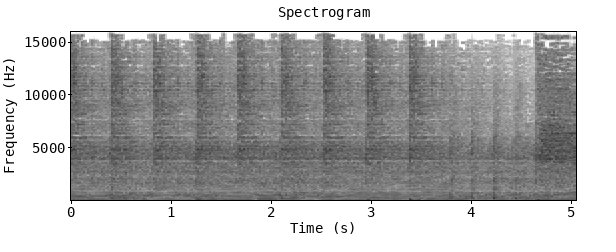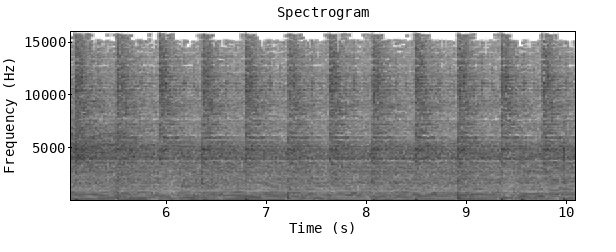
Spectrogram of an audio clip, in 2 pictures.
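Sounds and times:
drum beat with cymbals: 0:00.0 - 0:10.0
electric guitar and bass chords: 0:00.0 - 0:10.0.

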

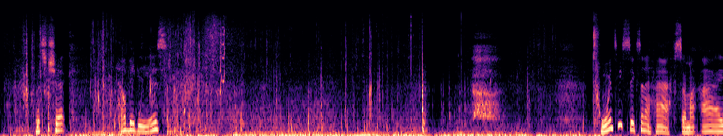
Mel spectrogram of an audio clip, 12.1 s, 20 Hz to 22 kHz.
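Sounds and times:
water splashing: 0:00.0 - 0:04.0
knocks and clatter on kayak hull: 0:00.0 - 0:07.9
wind rumble on microphone: 0:00.0 - 0:12.0.

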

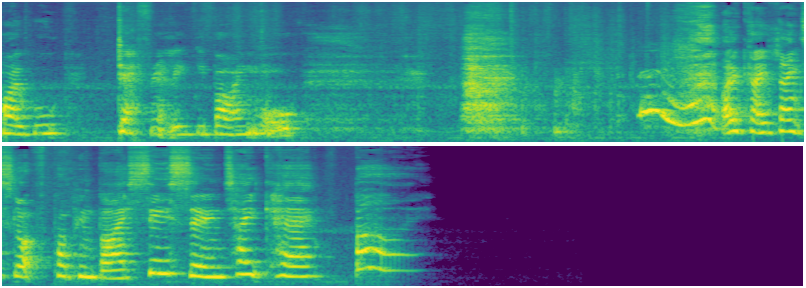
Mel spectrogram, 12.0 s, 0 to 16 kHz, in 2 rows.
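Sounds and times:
voice: 0:00.0 - 0:02.3, 0:04.8 - 0:09.2.

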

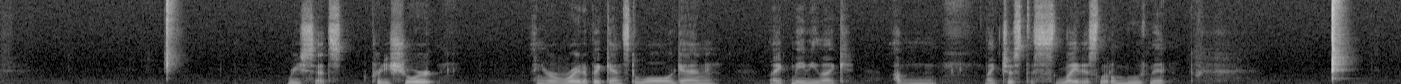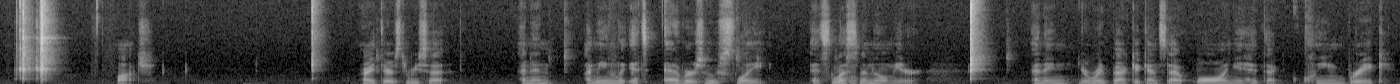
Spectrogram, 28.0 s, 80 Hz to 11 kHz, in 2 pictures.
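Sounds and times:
pistol trigger click: 0:13.3 - 0:13.5, 0:23.7 - 0:23.9.

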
